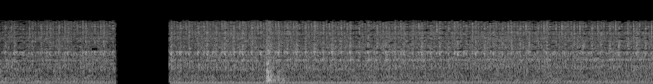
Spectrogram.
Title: Bruit Moteur Chrysler 300c CRD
